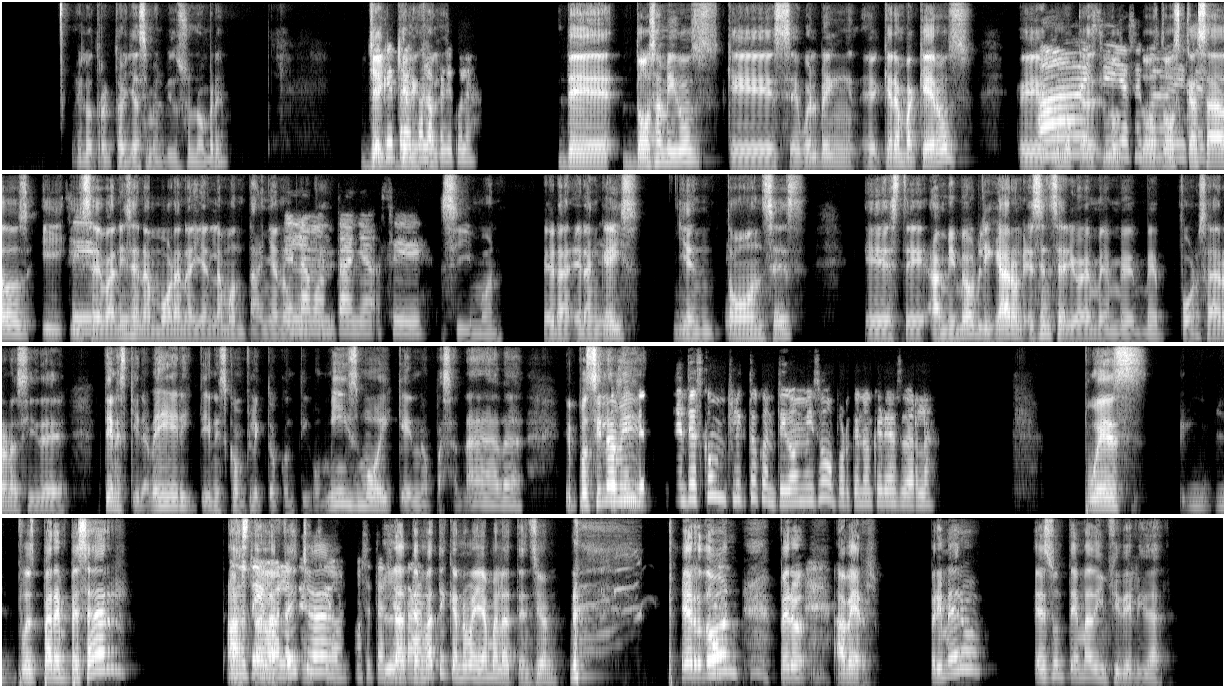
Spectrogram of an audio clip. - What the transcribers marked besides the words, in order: lip smack; put-on voice: "Tienes que ir a ver … no pasa nada"; laugh; chuckle
- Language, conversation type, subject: Spanish, podcast, ¿Qué opinas sobre la representación de género en películas y series?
